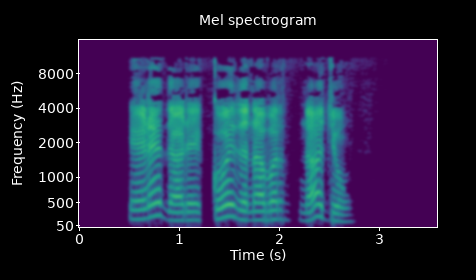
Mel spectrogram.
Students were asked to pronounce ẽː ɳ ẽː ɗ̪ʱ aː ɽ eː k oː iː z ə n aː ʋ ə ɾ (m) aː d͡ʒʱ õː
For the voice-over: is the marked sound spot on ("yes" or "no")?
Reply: no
